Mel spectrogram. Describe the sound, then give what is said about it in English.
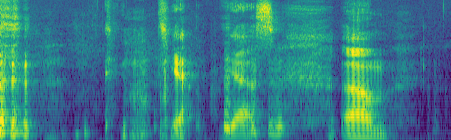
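A person voices a few short, gruff barking sounds in a bouncy rhythm, mimicking a dog, with brief pauses between the bursts and a clear delivery. “a dog who is also a robot mm-hmm. and is also Jack Palance and is like, woof woof baby, woof woof”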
